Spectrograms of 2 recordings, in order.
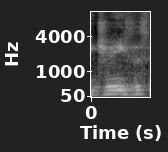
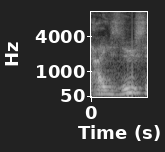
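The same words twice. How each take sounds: First: "Jesus" said the English way, JEE-zus; English pronunciation. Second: "Jesus" said Spanish-style, hay-ZOOS; Spanish pronunciation. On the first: Streamer checking a viewer's name, "Jesus" pronounced JEE-zus. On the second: Streamer checking a viewer's name, "Jesus" pronounced hay-ZOOS. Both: Shown as a demonstration. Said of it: "how you pronounce your name".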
